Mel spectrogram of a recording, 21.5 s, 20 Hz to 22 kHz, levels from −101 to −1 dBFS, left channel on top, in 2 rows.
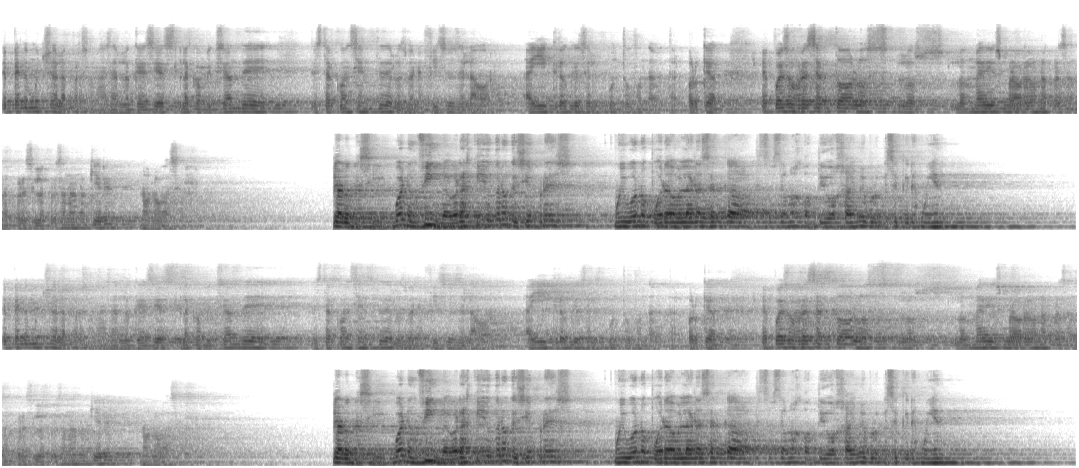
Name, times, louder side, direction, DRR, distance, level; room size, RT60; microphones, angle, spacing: voice 1, 0.0-12.7, left 1 dB, 90° left, 3 dB, 2.6 m, -37 dB
voice 2, 14.1-16.4 16.9-20.2, equal, ahead, 4 dB, 1.7 m, -25 dB
28.0 x 22.5 x 8.9 m, 3.0 s
head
